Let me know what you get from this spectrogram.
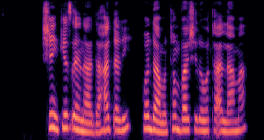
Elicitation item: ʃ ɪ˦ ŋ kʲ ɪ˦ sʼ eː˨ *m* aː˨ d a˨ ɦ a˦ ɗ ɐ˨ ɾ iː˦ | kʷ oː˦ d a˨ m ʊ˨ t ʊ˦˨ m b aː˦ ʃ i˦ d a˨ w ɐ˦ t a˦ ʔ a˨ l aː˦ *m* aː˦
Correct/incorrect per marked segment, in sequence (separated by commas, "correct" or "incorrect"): incorrect, correct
